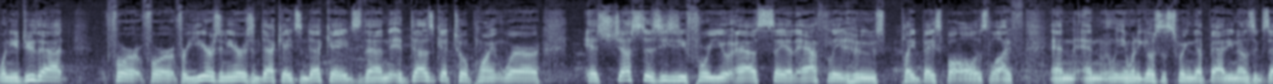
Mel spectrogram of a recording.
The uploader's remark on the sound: Music was recorded onsite at Front Row Sports Bar and Grill in Ocoee, Florida.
